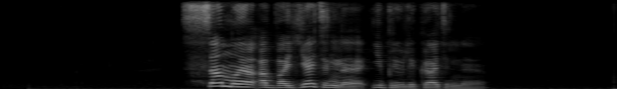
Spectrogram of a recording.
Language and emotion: Russian, positive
